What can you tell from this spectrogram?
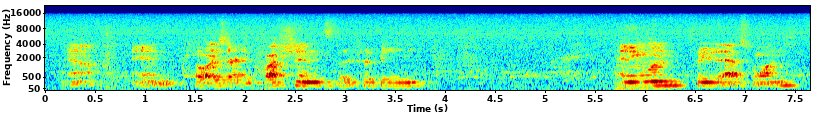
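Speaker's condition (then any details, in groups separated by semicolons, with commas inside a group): Traumatic brain injury; closed head injury; relearned talking through speech therapy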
